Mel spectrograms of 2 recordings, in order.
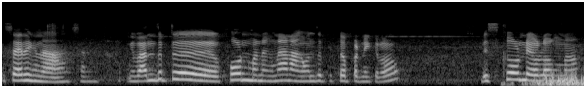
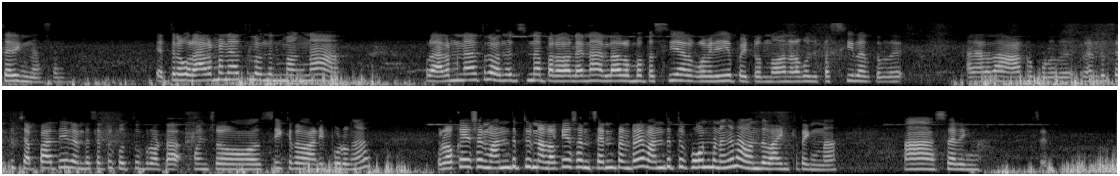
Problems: constant background noise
